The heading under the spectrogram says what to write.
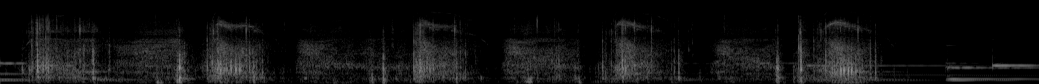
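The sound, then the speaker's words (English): Accordion bellows being pumped side to side on their own, blowing air through the instrument and giving a steady rhythm of about six breathy whooshes with faint creaks, like slow breathing. A short held reed tone sounds at the end. “An accordion has something called bellows that you have to pump side to side to blow air through the instrument.”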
